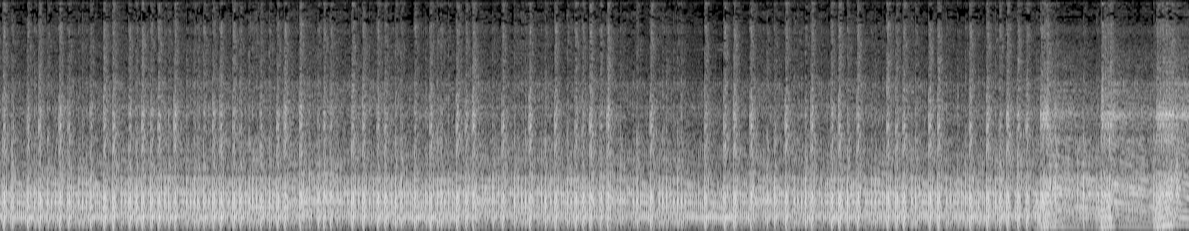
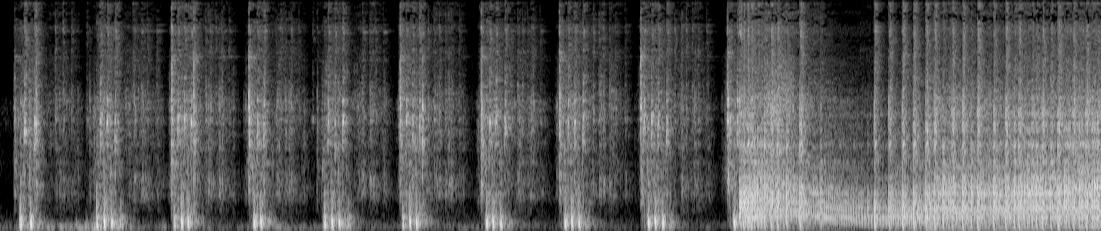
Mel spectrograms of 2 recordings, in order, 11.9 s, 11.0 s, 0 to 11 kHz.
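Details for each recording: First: McCulloch Super Pro 125C chainsaw; loud raspy steady high rev, crisp and even, runs well, noisy because the muffler-to-exhaust gasket is still missing. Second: McCulloch Super Pro 125c chainsaw, first fire after cleaning, intake boot and new old stock muffler, on high speed: pull bursts then a flat, high, unsettled scream; non-adjustable carb, runs lean as if short of fuel.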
